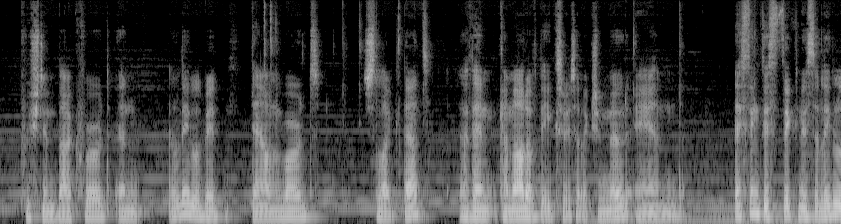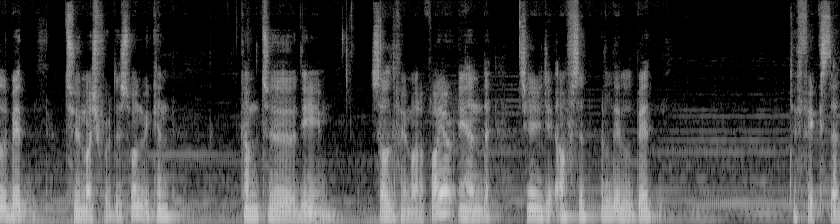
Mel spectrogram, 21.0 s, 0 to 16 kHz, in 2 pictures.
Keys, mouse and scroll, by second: 3.3 click, 4.2 shift+middle click, 5.0 Tab, 5.2-5.6 middle drag, 7.9-8.4 middle drag, 17.1-21.0 shift+drag.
